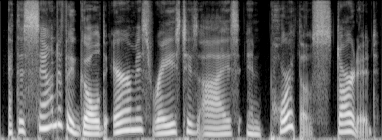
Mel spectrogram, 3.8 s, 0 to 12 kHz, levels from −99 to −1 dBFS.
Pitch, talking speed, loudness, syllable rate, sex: 210 Hz, 205 wpm, -17 LUFS, 5.1 syllables/s, female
